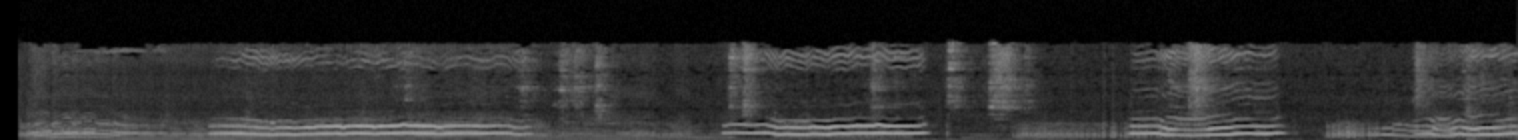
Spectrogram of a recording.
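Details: English Springer Spaniel puppies whine in high, wavering, overlapping cries on their first visit to a veterinary hospital in Frederick County, Maryland, with a steady low hum behind.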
